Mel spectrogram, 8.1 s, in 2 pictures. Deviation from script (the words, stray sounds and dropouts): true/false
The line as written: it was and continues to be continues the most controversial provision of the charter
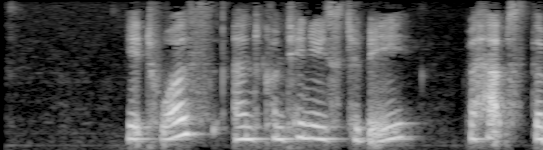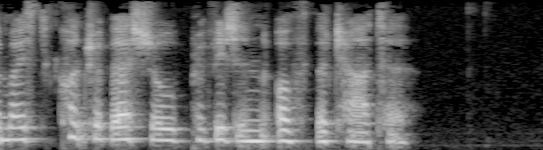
true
